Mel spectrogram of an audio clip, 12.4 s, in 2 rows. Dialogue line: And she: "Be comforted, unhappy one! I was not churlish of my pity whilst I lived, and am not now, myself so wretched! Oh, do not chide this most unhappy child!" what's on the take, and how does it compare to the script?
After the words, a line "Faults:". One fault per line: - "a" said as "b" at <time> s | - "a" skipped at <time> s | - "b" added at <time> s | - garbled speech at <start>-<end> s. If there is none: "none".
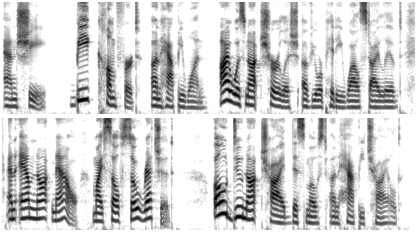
And she: "Be comfort, unhappy one! I was not churlish of your pity whilst I lived, and am not now, myself so wretched! Oh, do not chide this most unhappy child!"
Faults:
- "comforted" said as "comfort" at 1.4 s
- "my" said as "your" at 4.7 s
